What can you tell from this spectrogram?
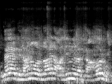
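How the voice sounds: With audible room echo around him, a man talks at a very fast pace in a high pitch with a bright, sharp tone. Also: ordinary pitch variation.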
